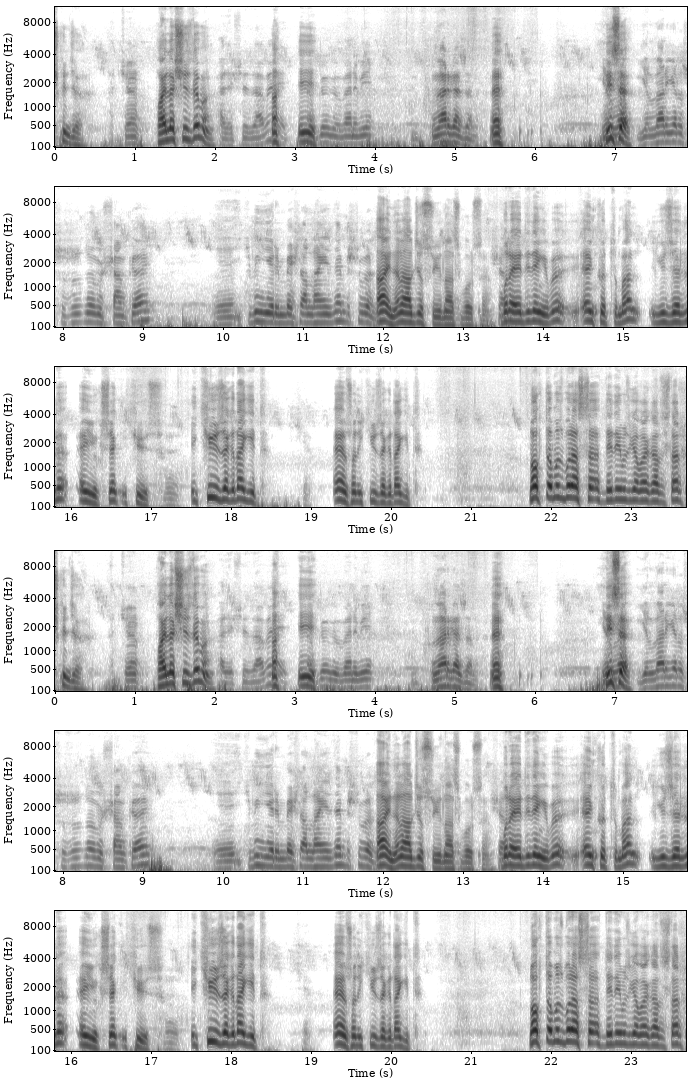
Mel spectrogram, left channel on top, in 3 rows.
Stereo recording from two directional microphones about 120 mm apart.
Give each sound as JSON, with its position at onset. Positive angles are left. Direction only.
{"t": 0.0, "sound": "a man's voice", "side_deg": -30}
{"t": 6.8, "sound": "a man's voice", "side_deg": -20}
{"t": 7.3, "sound": "speech", "side_deg": -35}
{"t": 11.9, "sound": "a man's voice", "side_deg": -15}
{"t": 21.7, "sound": "speech", "side_deg": -15}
